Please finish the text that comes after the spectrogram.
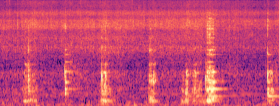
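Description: Soaked puffed rice stirred into a sizzling tempering in a pan, a quiet steady frying hiss with repeated scraping strokes of a spoon about once a second.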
